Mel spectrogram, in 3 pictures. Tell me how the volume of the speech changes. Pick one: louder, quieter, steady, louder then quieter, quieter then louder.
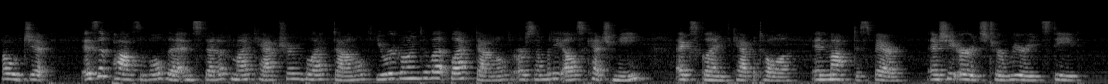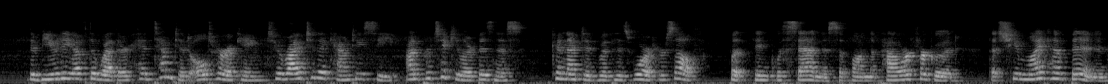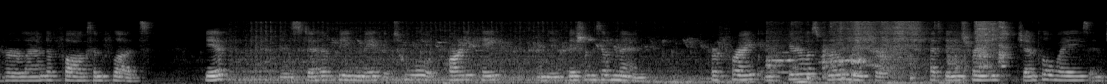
steady.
